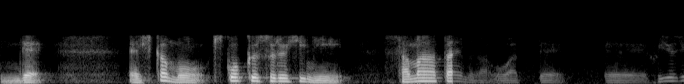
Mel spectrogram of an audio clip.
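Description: Throughout, the speech passed through the GSM full-rate codec, consistent with a 13 kbps stream; nothing survives above 3.9 kHz, leaving a plainly buzzy, gravelly roughness. From 4.52 s to the end, the level collapses by about 24 dB, likely from one channel inverted cancelling the centred voice in mono, leaving only a faint residue.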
